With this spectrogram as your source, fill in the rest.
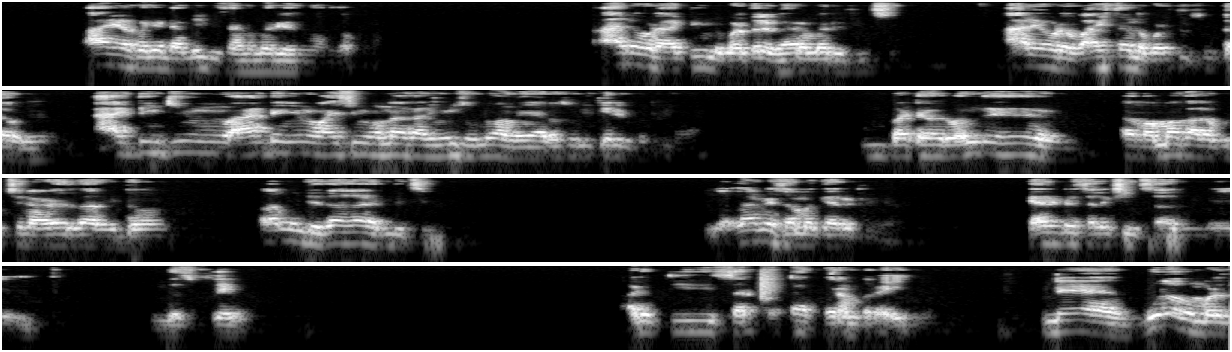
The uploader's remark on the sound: sorry for the very very poor audio quality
